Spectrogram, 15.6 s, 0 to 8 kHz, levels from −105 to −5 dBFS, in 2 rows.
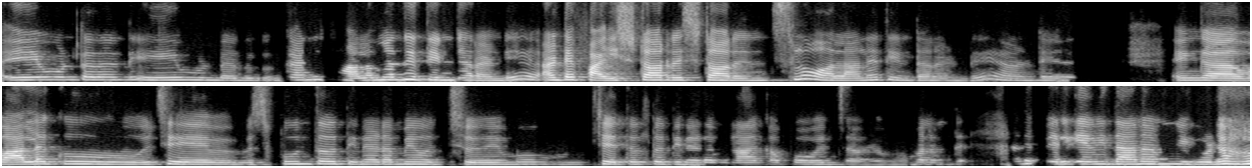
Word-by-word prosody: ఏముంటదండి 260 0 -3 0.2
ఏమి 245 +1 -3
ఉండదు. 210 -2 -8 0.2
కానీ 245 +2 -3 0.2
చాలా 210 +2 +4
మంది 260 +3 +3
తింటారండి. 220 -2 -1 0.2
అంటే 245 +3 +6
5 200 -1 +8
స్టార్ 235 +3 +6
రెస్టారెంట్స్‌లో 215 +4 +1
అలానే 205 +3 -1
తింటారండి. 190 -2 -10 0.2
అంటే 190 -2 -11 0.8
ఇంకా 220 -1 +3 0.2
వాళ్ళకు 230 +3 +5 0.6
చే 245 - +1 0.5
స్పూన్‌తో 240 +5 -3
తినడమే 215 +1 -4
వచ్చు 210 +1 -7 0.2
ఏమో, 205 +2 -10 0.5
చేతులతో 220 0 -1
తినడం 205 -1 -7
రాకపోవచ్చు 190 -1 -9 0.2
ఏమో, 175 0 -25
మనము 205 -1 -11
తె - - -12 0.3
అంటే 270 +1 -6
పెరిగే 230 +1 +1
విధానాన్ని 235 0 +2
కూడా. 230 +5 +6
220 Hz, 120 wpm, -21 LUFS, 205-240 Hz, 0.8 s, 5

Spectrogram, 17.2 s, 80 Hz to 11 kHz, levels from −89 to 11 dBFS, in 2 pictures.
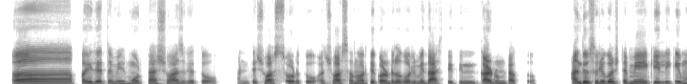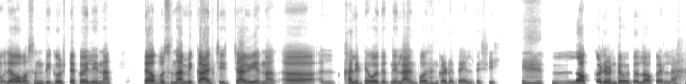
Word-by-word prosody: अ, 210 - +1 0.8
पहिले 220 +2 0
तर 245 +1 -7
मी 245 0 -6
मोठा 195 +4 -3
श्वास 200 -1 -2
घेतो 160 -1 -8 0.4
आणि 165 -1 -16
ते 190 - -7
श्वास 175 0 -1
सोडतो. 165 -2 -4
अन 160 - -10
श्वासांवरती 200 +5 -1
कंट्रोल 195 0 0
करून 200 +1 -4
मी 215 - -3
धास्ती 165 +3 +2
ती 195 0 -9
काढून 180 +2 +4
टाकतो 185 - -6 0.5
आणि 170 +3 +3
दुसरी 205 +4 +3
गोष्ट 235 0 +1
मी 230 - 0
हे 210 - +1
केली, 190 +3 -2
की 230 0 -2 0.2
जेव्हापासून 195 +3 +2
ती 220 - -3
गोष्ट 195 +2 0
कळली 215 +1 +1
ना, 190 - 0 0.4
तेव्हापासून 200 +2 +4
आम्ही 200 +1 +4
कालची 170 +5 +5
चावी 185 0 +5
आहे 205 - +1
ना - - 0
अ, 160 -2 +1 0.3
खाली 180 +3 +1
ठेवतच 195 0 0
नाही 205 -3 -5
लहान 165 -2 +2
पोरांकडं 185 +2 -3
जाईल 165 -1 -5
तशी. 170 0 -11 0.8
लॉक 205 +1 +3
करून 215 -1 +2
ठेवतो 180 -2 -1
लॉकरला. 165 -1 -2
195 Hz, 175 wpm, -23 LUFS, 175-210 Hz, 0.8 s, कालची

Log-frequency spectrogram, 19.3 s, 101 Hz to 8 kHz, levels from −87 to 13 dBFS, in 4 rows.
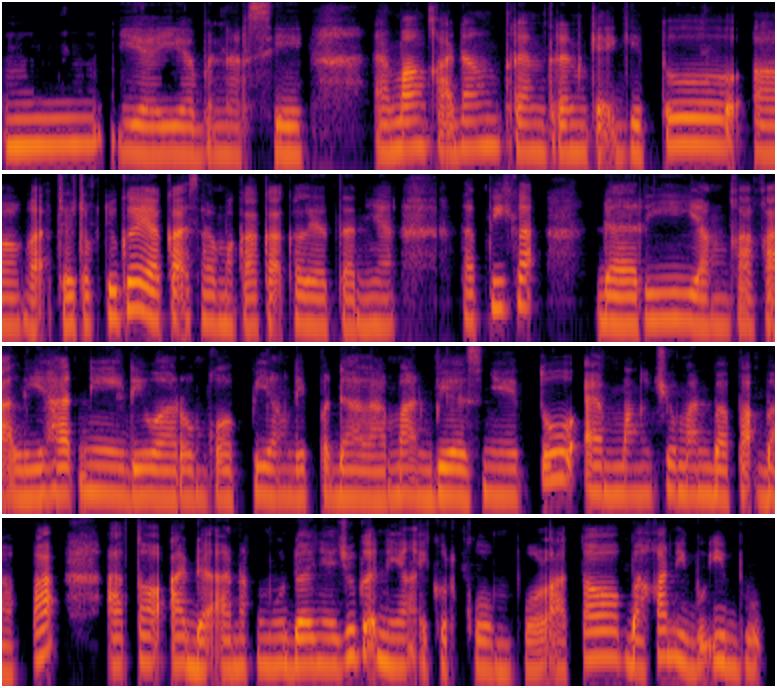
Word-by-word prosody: mmm, 195 +2 -1
iya 165 -1 0
iya 160 0 -1
bener 160 0 -5
sih. 160 -1 +1 0.5
Emang 180 +2 +4
kadang 180 +1 0
tren-tren 170 0 -1
kayak - - -1
gitu, 160 -3 -3 0.5
eee, 165 0 +1
nggak 145 - 0
cocok 165 0 0
juga 200 +5 +6
ya 195 - +8
Kak 180 - +6
sama 170 -2 -3
Kakak 160 - +1
kelihatannya. 160 -1 -2 0.4
Tapi 180 +6 -3
Kak, 255 - +3 0.4
dari 180 +1 +1
yang 160 -1 -2
Kakak 155 0 +1
lihat 170 +2 +3
nih 180 -1 -1
di 165 - +3
warung 155 -1 0
kopi 170 +3 -2
yang 165 0 -5
di 160 - -2
pedalaman, 160 0 -1
biasanya 170 0 +2
itu - - -2 0.2
emang 175 -1 0
cuman 175 -2 -1
bapak-bapak, 160 +5 +1 0.3
atau 175 +1 -1
ada 170 -3 +3
anak 170 0 -5
mudanya 180 0 +2
juga 220 - +4
nih 180 - +1
yang - - -4
ikut 170 - -6
kumpul 155 - -4
atau 210 -1 +2
bahkan 220 +3 +2
ibu-ibu? 175 -1 -2
170 Hz, 150 wpm, -23 LUFS, 160-180 Hz, 0.5 s, ya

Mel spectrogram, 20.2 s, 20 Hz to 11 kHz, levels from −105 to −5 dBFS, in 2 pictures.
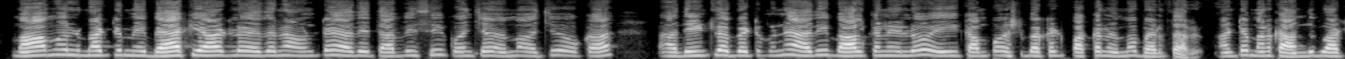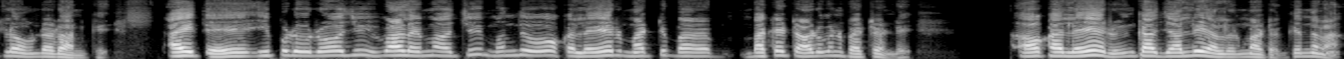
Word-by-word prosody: మామూలు 260 +4 +3
మట్టి 250 +1 +1
మీ 240 - -4
బ్యాక్ 240 +4 +7
యార్డ్‌లో 245 0 +3
ఏదేనా 240 +2 -3
ఉంటే, 235 +4 -6
అది 230 0 -2
తవ్వీసి, 235 +5 -5
కొంచెం 225 +1 -5
ఏమో 230 +2 -8
వచ్చి 230 +7 -11 0.2
ఒక 220 - -21 0.6
ఆహ్, 210 - +1
దీంట్లో 240 +3 +1
పెట్టుకుని, 235 +3 -3
అది 250 +4 0
బాల్కనీలో 230 +2 +2 0.2
ఈ - - -2 0.2
కంపోస్ట్ 220 0 -3
బకెట్ 230 +1 -1
పక్కనేమో 220 +1 -2
బెడతారు. 190 +1 -1 0.2
అంటే, 210 +5 -3
మనకందుబాటులో 215 -1 +2
ఉండడానికి. 160 -10 -2 0.6
అయితే, 215 -6 +6 0.4
ఇప్పుడు 240 0 -1 0.2
రోజూ 245 +2 0
ఇవ్వాళేమో 240 0 +2
వచ్చి, 270 +7 -10 0.2
ముందు 250 +3 -4 0.2
ఒక 220 - -4
లేయర్ 240 +5 +2
మట్టి 215 +4 -3
బ - - +2 0.6
బకెట్ 235 +3 0
అడుగున 220 +3 -3
పెట్టండి. 165 -8 -5 0.9
ఆహ్, 200 - +4
ఒక 220 - -3 0.2
లేయరు 235 -4 +5
ఇంకా 220 +1 +4
జల్లీయాలనమాట 170 - +1 0.2
కిందన. 190 -1 -4
230 Hz, 135 wpm, -24 LUFS, 210-245 Hz, 0.9 s, బ్యాక్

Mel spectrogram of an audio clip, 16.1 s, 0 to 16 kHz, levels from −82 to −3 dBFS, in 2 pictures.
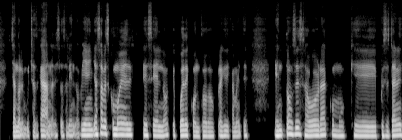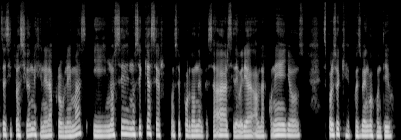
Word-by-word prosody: echándole 115 0 +2
muchas 130 - -5
ganas, 130 -2 +2
le - - -4
está 130 - -5
saliendo 130 -1 -4
bien, 140 0 +4
ya 155 +1 +5
sabes 175 -1 +2
cómo 150 -1 +4
el: 145 -1 +3 0.2
"Es 135 -1 +1
él, 125 -2 +3
¿no? 140 +4 0
que 130 - -3
puede 130 +2 +3
con 115 -4 -2
todo 115 0 -1
prácticamente". 125 +1 -2 0.5
Entonces, 155 +5 +2
ahora 130 +3 +4
como 125 -4 -2
que, 120 -2 +1
pues, 125 -1 -2
estar 130 +3 +1
en 140 - +3
esta 145 +1 0
situación 140 0 -2
me 150 - +1
genera 125 +2 -2
problemas 120 +8 -2
y 120 -1 0
no 130 +3 +2
sé, 165 +3 0
no 155 0 +3
sé 170 +2 -2
qué 175 +1 -2
hacer 150 -5 -1 0.2
no 130 - -4
sé 150 +2 -5
por 135 -3 -3
dónde 125 0 +1
empezar 130 +2 -1
sí - - -8
debería 120 0 0
hablar 120 +1 -2
con - - -5
ellos. 135 -1 +1 0.3
Es - - -14
por 140 - +2
eso 155 +2 +1
que, 130 -5 -6
pues, 125 -1 -2
vengo 125 0 +1
contigo. 115 +1 -2
130 Hz, 205 wpm, -20 LUFS, 120-140 Hz, 0.5 s, ya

